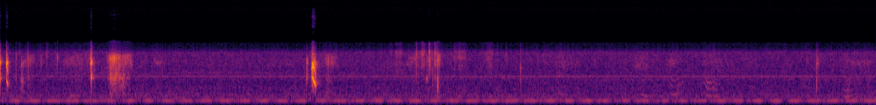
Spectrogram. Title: Hiccups!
